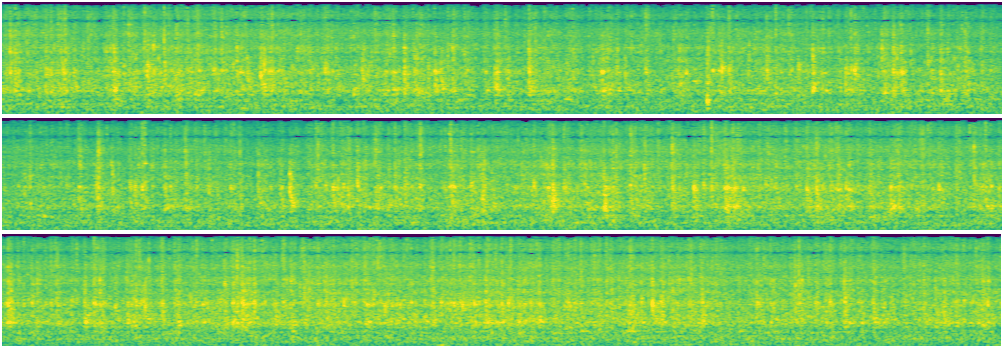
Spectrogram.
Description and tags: Soft Rain
ambience, ambient, atmosphere, background-sound, soundscape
